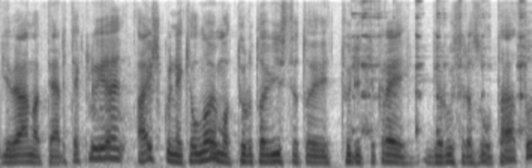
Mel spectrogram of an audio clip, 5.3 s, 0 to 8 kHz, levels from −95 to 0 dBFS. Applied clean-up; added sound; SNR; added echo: none; Dog; 16 dB; none.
